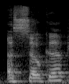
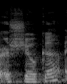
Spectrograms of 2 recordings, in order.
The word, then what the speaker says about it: Ahsoka: Ahsoka, people call her Ashoka. I don't know why. – It's because the H is there.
